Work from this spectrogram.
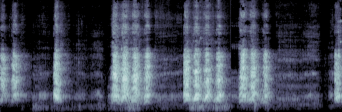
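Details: An angry dog gives single sharp barks, then rapid volleys of four or five harsh barks with brief gaps, and low growly undertones beneath some bursts.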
